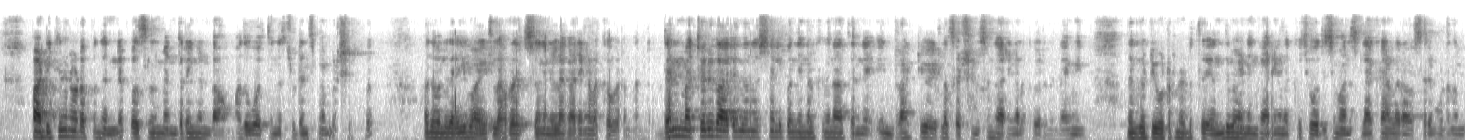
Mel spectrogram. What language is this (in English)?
Malayalam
